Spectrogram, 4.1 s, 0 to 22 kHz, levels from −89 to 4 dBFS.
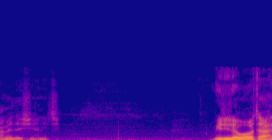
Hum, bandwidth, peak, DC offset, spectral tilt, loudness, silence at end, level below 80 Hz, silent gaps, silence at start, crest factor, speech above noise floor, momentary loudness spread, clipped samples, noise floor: none; 11.5 kHz; -12 dBFS; under 0.1%; -7.5 dB/octave; -26 LUFS; 0 s; -66 dBFS; none; 0 s; 18 dB; 40 dB; 24 LU; under 0.1%; -66 dBFS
